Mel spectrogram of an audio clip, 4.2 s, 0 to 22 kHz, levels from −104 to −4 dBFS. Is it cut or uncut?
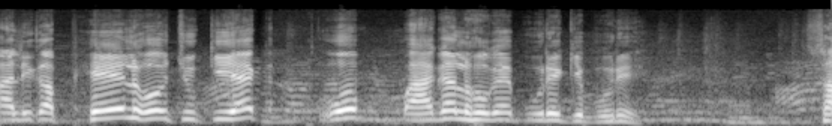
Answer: cut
